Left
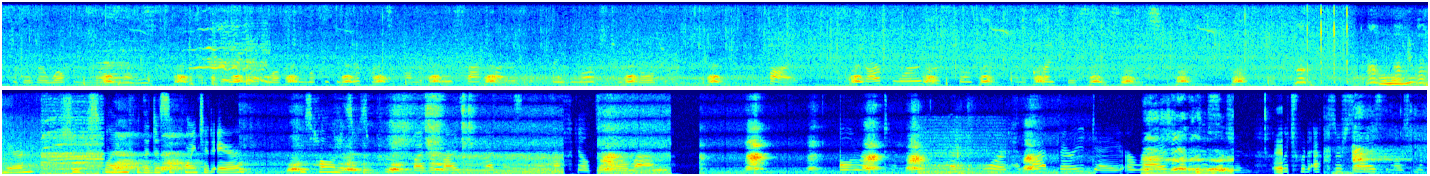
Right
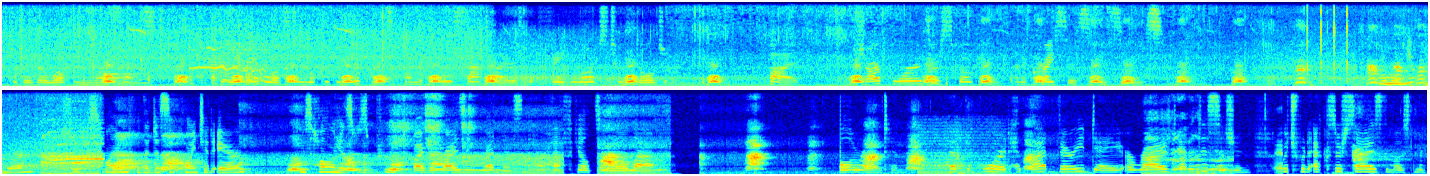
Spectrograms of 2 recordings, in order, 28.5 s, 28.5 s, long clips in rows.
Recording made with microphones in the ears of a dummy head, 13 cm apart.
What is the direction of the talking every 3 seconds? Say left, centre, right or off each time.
right, right, right, right, left, centre, right, right, right, right.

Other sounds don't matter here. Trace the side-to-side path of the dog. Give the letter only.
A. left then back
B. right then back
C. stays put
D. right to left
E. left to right
D.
